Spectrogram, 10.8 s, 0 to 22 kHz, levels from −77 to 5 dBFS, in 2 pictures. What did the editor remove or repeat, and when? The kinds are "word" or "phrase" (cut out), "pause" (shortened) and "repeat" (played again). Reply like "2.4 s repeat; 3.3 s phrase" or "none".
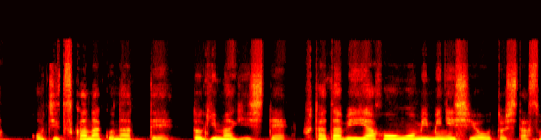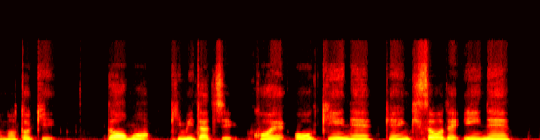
1.8 s pause; 3.0 s pause; 6.3 s word; 9.2 s pause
